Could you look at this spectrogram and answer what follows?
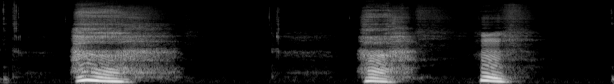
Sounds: Sigh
